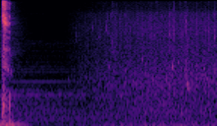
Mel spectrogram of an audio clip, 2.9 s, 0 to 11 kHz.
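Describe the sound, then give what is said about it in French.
Rain falls outside at 3 a.m. at 6 impasse Roncin, Paris, on 30 May 1908, a soft, steady hiss that swells in after a single sharp, ringing strike at the start. It stays quiet, with no voices. “Il pleut dehors.”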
